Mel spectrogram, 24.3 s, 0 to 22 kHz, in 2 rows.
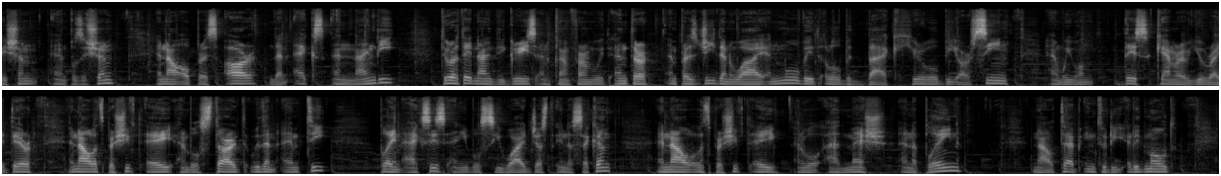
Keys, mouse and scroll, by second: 2.4 r, 2.8 x, 3.5 KP_9, 3.6 KP_0, 5.4 KP_Enter, 6.9 g, 7.2 y, 8.8 click, 13.0 shift+a, 19.0 shift+a, 22.8 Tab, 23.3 middle click, 23.9 scroll up 1.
